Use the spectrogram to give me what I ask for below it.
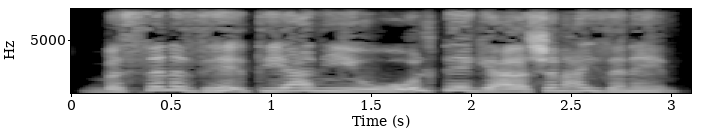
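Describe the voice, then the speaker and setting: A woman's voice: fairly high pitch, very fast, dry recording, studio quality, close to an everyday voice. Woman voicing a shy young Egyptian woman. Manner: soft, hesitant.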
